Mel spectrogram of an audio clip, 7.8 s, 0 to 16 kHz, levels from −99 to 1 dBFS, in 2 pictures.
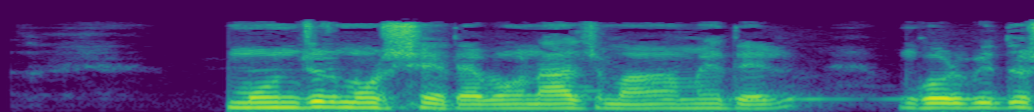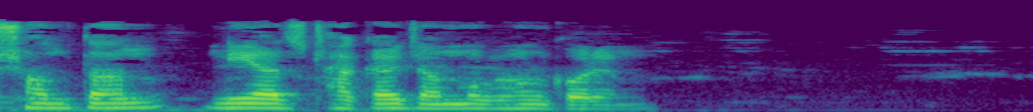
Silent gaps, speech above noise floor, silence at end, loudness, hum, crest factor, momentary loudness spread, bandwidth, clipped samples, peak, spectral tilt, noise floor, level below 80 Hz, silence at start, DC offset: none; 56 dB; 1.5 s; -18 LUFS; none; 18 dB; 11 LU; 8 kHz; under 0.1%; -2 dBFS; -5 dB/octave; -73 dBFS; -52 dBFS; 0.85 s; under 0.1%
